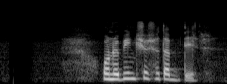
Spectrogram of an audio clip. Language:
Bangla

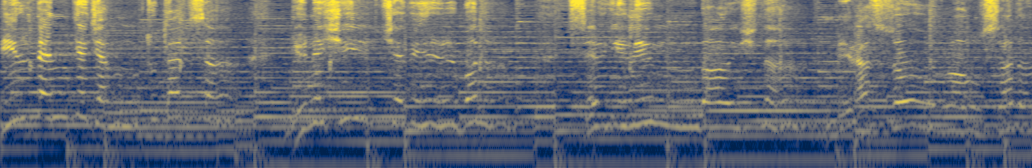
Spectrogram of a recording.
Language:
Turkish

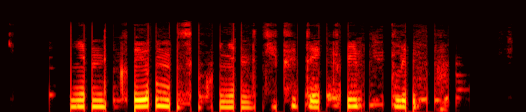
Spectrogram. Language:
Kinyarwanda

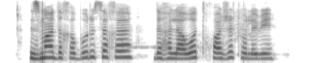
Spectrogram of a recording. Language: Pashto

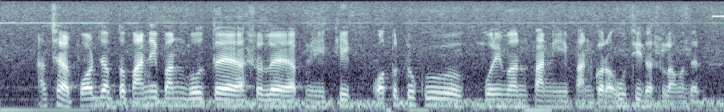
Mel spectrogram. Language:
Bangla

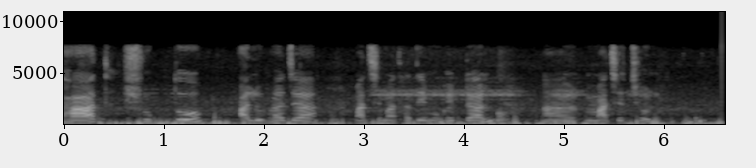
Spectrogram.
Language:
Bangla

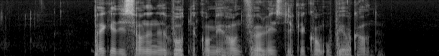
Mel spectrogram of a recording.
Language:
Norwegian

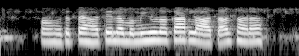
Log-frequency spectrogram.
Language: Punjabi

